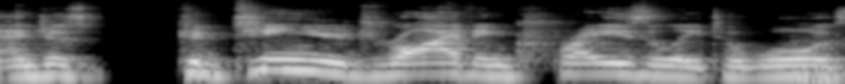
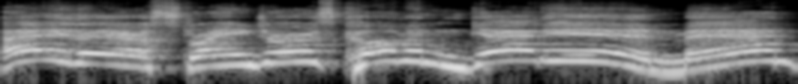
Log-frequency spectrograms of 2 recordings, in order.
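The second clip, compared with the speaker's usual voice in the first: shrill, loud, high-pitched hollering call; 13 semitones higher than usual. A voice calls out to strangers from inside a bus's sliding door; loud shouting call. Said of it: "he's loud too".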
